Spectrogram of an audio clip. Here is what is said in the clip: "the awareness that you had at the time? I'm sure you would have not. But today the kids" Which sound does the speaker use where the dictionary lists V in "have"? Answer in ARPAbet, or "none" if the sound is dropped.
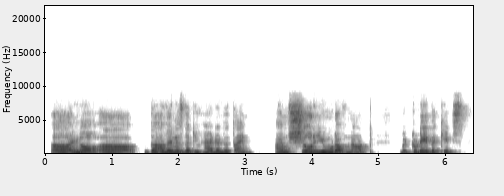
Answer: V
